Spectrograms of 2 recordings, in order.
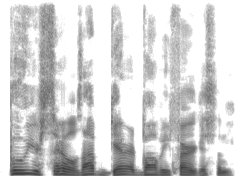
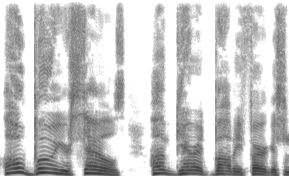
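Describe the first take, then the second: First: Higher, smug arcade champ voice; Billy Mitchell impression. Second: Villain voice. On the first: Imitating Billy Mitchell as GBF, higher smug voice. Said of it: "that right there is absolutely Billy Mitchell". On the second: Retold or imitated. GBF answering the booing crowd, hammed-up villain voice. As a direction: sneer it back like a giant-headed arcade villain. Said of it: "he turns around and he goes".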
